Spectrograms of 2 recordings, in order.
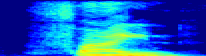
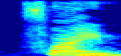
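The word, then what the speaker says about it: fine: अब देखिए फाइन ना पे रुक जा रहे, ई की प्रोनाउंसिएशन नहीं हो रही है। नोट, ई की प्रोनाउंसिएशन नहीं हो रही है, ये साइलेंट है यहाँ पे।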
